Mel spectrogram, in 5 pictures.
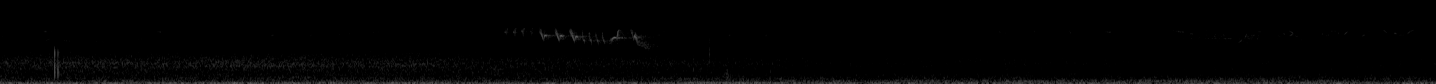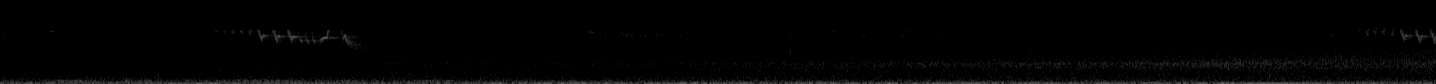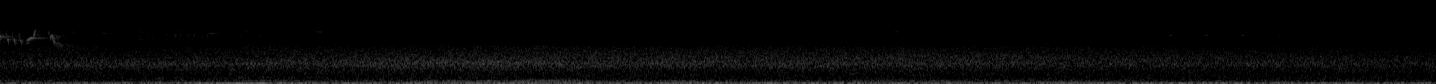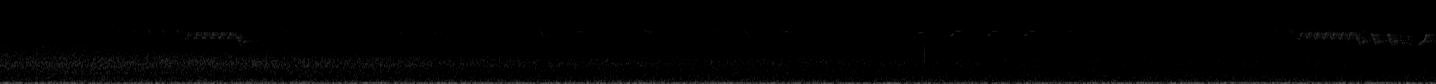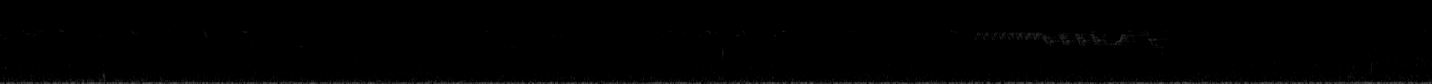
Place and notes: Hohenkammer, Germany - Trees and birds
In the woods, birds, Traffic Sound
11 May, ~16:00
